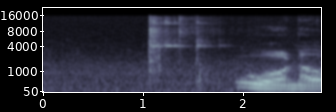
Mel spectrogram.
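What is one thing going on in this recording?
A disc clanks into metal basket chains.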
